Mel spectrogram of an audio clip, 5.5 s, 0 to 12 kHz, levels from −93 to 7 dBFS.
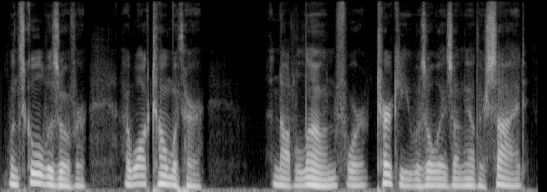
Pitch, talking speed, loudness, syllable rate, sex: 125 Hz, 195 wpm, -17 LUFS, 6.3 syllables/s, male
